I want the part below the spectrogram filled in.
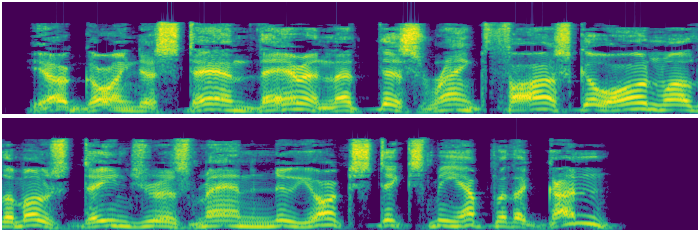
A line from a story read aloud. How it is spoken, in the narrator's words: roared Burks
